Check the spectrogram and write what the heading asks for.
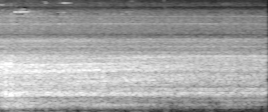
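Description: Faint, steady noisy ambience from a TV series trailer's soundtrack, slowly fading away.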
